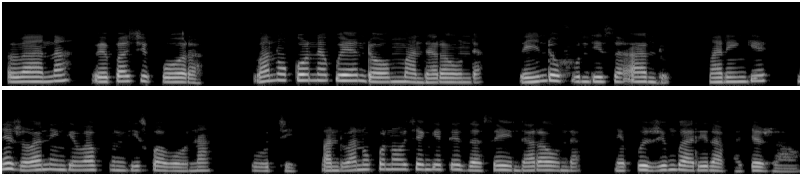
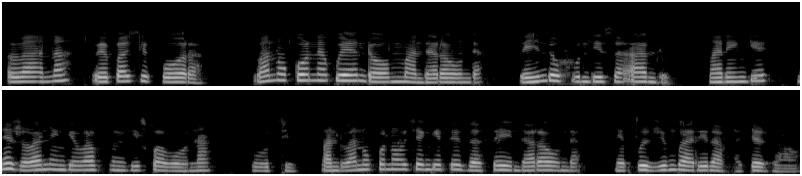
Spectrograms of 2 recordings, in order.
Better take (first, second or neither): first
